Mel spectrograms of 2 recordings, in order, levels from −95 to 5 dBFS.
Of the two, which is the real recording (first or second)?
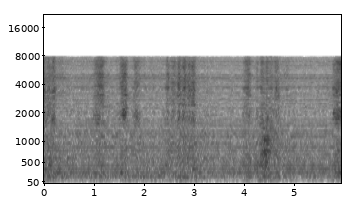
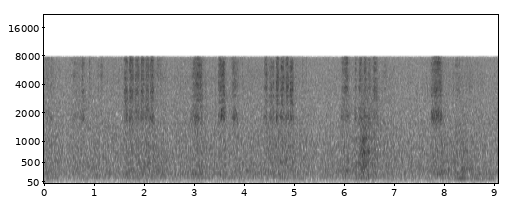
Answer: second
